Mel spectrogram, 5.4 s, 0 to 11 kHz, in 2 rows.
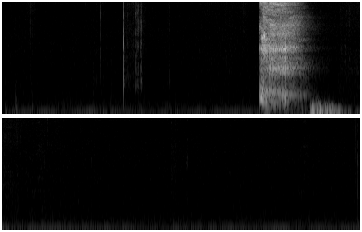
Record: cough_length: 5.4 s
cough_amplitude: 7466
cough_signal_mean_std_ratio: 0.22
survey_phase: beta (2021-08-13 to 2022-03-07)
age: 18-44
gender: Female
wearing_mask: 'No'
symptom_cough_any: true
symptom_new_continuous_cough: true
symptom_runny_or_blocked_nose: true
symptom_sore_throat: true
symptom_fatigue: true
symptom_fever_high_temperature: true
symptom_headache: true
symptom_onset: 3 days
smoker_status: Never smoked
respiratory_condition_asthma: false
respiratory_condition_other: false
recruitment_source: Test and Trace
submission_delay: 1 day
covid_test_result: Positive
covid_test_method: RT-qPCR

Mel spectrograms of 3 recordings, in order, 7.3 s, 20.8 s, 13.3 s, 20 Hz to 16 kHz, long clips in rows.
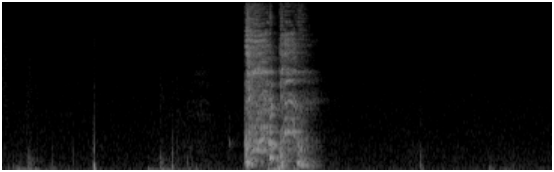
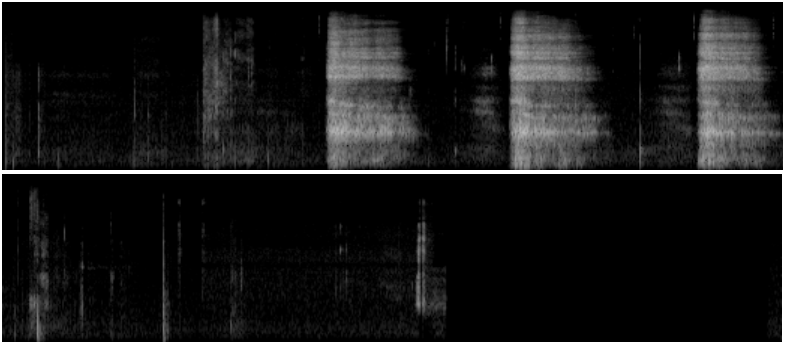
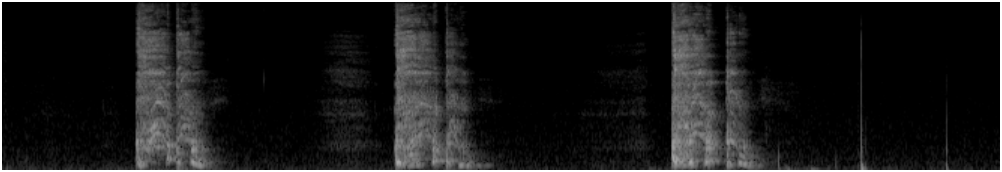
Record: cough_length: 7.3 s
cough_amplitude: 2509
cough_signal_mean_std_ratio: 0.31
exhalation_length: 20.8 s
exhalation_amplitude: 11733
exhalation_signal_mean_std_ratio: 0.27
three_cough_length: 13.3 s
three_cough_amplitude: 4416
three_cough_signal_mean_std_ratio: 0.36
survey_phase: alpha (2021-03-01 to 2021-08-12)
age: 65+
gender: Male
wearing_mask: 'No'
symptom_none: true
smoker_status: Ex-smoker
respiratory_condition_asthma: false
respiratory_condition_other: false
recruitment_source: REACT
submission_delay: 3 days
covid_test_result: Negative
covid_test_method: RT-qPCR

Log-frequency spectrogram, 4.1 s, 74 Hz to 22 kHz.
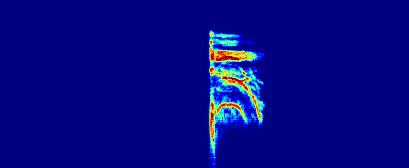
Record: cough_length: 4.1 s
cough_amplitude: 29456
cough_signal_mean_std_ratio: 0.27
survey_phase: beta (2021-08-13 to 2022-03-07)
age: 18-44
gender: Male
wearing_mask: 'No'
symptom_cough_any: true
symptom_runny_or_blocked_nose: true
symptom_shortness_of_breath: true
symptom_sore_throat: true
symptom_fatigue: true
symptom_headache: true
symptom_other: true
symptom_onset: 4 days
smoker_status: Current smoker (e-cigarettes or vapes only)
respiratory_condition_asthma: false
respiratory_condition_other: false
recruitment_source: Test and Trace
submission_delay: 1 day
covid_test_result: Positive
covid_test_method: RT-qPCR
covid_ct_value: 20.2
covid_ct_gene: ORF1ab gene
covid_ct_mean: 20.3
covid_viral_load: 220000 copies/ml
covid_viral_load_category: Low viral load (10K-1M copies/ml)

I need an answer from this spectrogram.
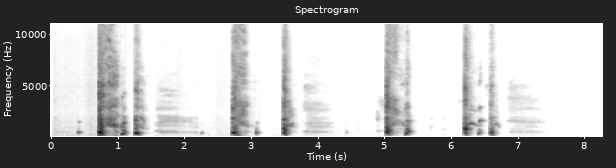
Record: cough_length: 8.3 s
cough_amplitude: 32768
cough_signal_mean_std_ratio: 0.21
survey_phase: beta (2021-08-13 to 2022-03-07)
age: 18-44
gender: Female
wearing_mask: 'No'
symptom_cough_any: true
symptom_runny_or_blocked_nose: true
symptom_sore_throat: true
symptom_headache: true
symptom_onset: 3 days
smoker_status: Never smoked
respiratory_condition_asthma: false
respiratory_condition_other: false
recruitment_source: Test and Trace
submission_delay: 2 days
covid_test_result: Positive
covid_test_method: RT-qPCR
covid_ct_value: 24.1
covid_ct_gene: ORF1ab gene
covid_ct_mean: 24.4
covid_viral_load: 10000 copies/ml
covid_viral_load_category: Low viral load (10K-1M copies/ml)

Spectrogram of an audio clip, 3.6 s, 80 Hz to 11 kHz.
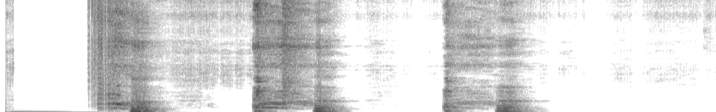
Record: three_cough_length: 3.6 s
three_cough_amplitude: 32768
three_cough_signal_mean_std_ratio: 0.43
survey_phase: beta (2021-08-13 to 2022-03-07)
age: 18-44
gender: Male
wearing_mask: 'No'
symptom_cough_any: true
smoker_status: Never smoked
respiratory_condition_asthma: false
respiratory_condition_other: false
recruitment_source: REACT
submission_delay: 1 day
covid_test_result: Negative
covid_test_method: RT-qPCR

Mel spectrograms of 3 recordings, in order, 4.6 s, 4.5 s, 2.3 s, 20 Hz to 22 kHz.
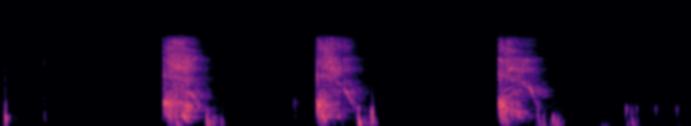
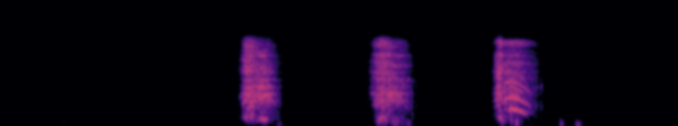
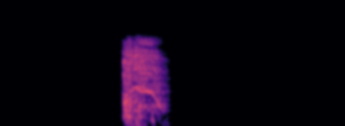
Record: three_cough_length: 4.6 s
three_cough_amplitude: 14145
three_cough_signal_mean_std_ratio: 0.34
exhalation_length: 4.5 s
exhalation_amplitude: 10386
exhalation_signal_mean_std_ratio: 0.31
cough_length: 2.3 s
cough_amplitude: 11366
cough_signal_mean_std_ratio: 0.27
survey_phase: beta (2021-08-13 to 2022-03-07)
age: 18-44
gender: Female
wearing_mask: 'No'
symptom_cough_any: true
symptom_runny_or_blocked_nose: true
symptom_onset: 12 days
smoker_status: Never smoked
respiratory_condition_asthma: false
respiratory_condition_other: false
recruitment_source: REACT
submission_delay: 2 days
covid_test_result: Negative
covid_test_method: RT-qPCR
influenza_a_test_result: Negative
influenza_b_test_result: Negative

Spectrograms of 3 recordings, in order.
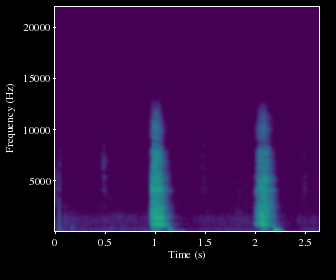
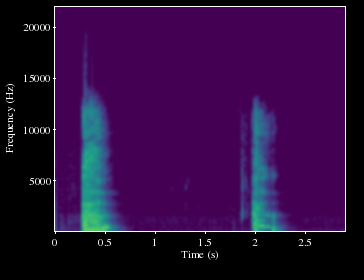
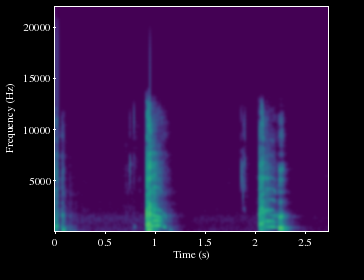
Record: exhalation_length: 2.6 s
exhalation_amplitude: 9549
exhalation_signal_mean_std_ratio: 0.31
cough_length: 2.9 s
cough_amplitude: 30612
cough_signal_mean_std_ratio: 0.31
three_cough_length: 2.7 s
three_cough_amplitude: 32767
three_cough_signal_mean_std_ratio: 0.3
survey_phase: beta (2021-08-13 to 2022-03-07)
age: 45-64
gender: Female
wearing_mask: 'No'
symptom_runny_or_blocked_nose: true
symptom_headache: true
symptom_onset: 5 days
smoker_status: Never smoked
respiratory_condition_asthma: false
respiratory_condition_other: false
recruitment_source: REACT
submission_delay: 2 days
covid_test_result: Negative
covid_test_method: RT-qPCR
influenza_a_test_result: Negative
influenza_b_test_result: Negative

